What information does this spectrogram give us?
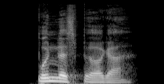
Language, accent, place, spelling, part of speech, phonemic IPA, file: German, Germany, Berlin, Bundesbürger, noun, /ˈbʊndəsˌbʏrɡər/, De-Bundesbürger.ogg
- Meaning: a citizen of the Federal Republic of Germany, whether they live in Germany or not (male or of unspecified gender)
